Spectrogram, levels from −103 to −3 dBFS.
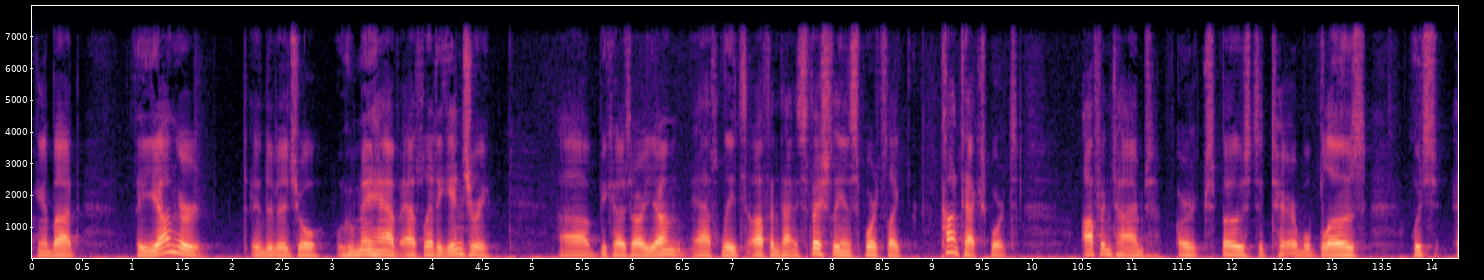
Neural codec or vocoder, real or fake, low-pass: none; real; 7.2 kHz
